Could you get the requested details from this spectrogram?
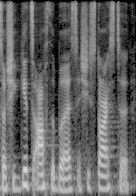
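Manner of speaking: usual speaking voice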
